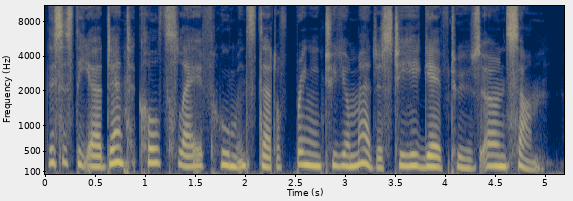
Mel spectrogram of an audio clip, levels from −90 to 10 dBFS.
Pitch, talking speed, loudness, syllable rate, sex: 215 Hz, 210 wpm, -18 LUFS, 5.2 syllables/s, female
